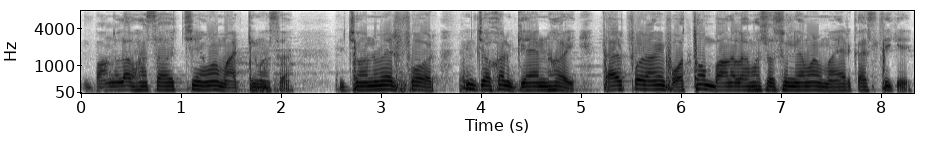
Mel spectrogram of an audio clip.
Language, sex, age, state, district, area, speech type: Bengali, male, 60+, West Bengal, Jhargram, rural, spontaneous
